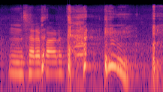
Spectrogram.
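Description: Women's voices with a short cough about a second in.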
